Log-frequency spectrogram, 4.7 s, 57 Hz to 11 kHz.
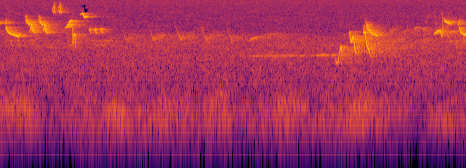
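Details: Singing male meadow bunting, Miyagase Lake forest road, 6 May 2016: a fast high phrase of bright, descending chirps at the start and another about three seconds later, set against a low rushing background.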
